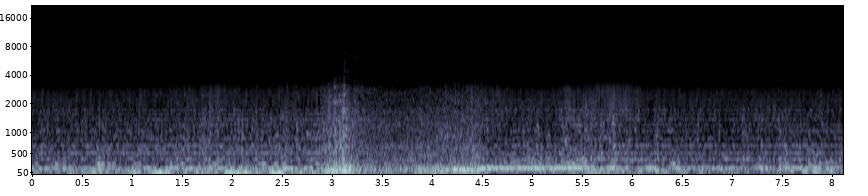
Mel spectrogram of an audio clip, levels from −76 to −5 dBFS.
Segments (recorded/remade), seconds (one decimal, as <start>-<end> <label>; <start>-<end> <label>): 0.0-2.9 remade; 2.9-4.5 recorded; 4.5-8.1 remade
